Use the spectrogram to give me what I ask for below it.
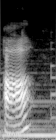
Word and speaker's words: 上: word means to raise the first kanji is pronounced ah and the second and third characters of the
